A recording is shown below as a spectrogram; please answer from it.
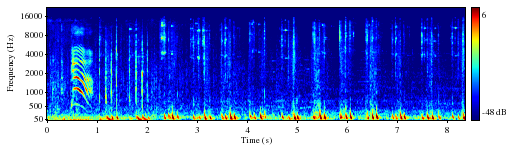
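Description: Cavalry horses galloping in the Bannerlord video game, a rapid rhythmic run of hoofbeats opening with a brief whinny, while a voice talks over the action.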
